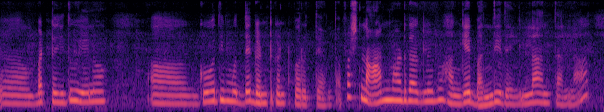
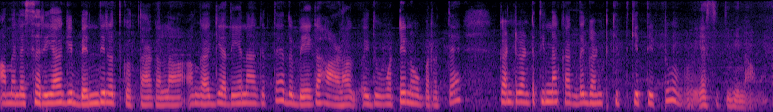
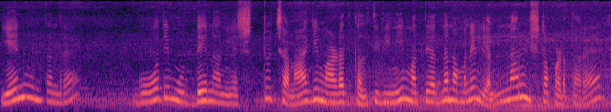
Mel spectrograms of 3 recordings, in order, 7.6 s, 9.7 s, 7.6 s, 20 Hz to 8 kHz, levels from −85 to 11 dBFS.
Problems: none marked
